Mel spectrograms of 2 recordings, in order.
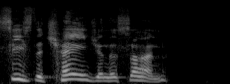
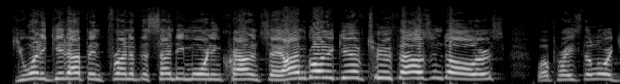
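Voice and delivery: louder, higher mock boast; preaching loud; 7 semitones higher, 10 dB louder than usual. Pastor mocking showy givers, loud. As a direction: ham up the showy donor.

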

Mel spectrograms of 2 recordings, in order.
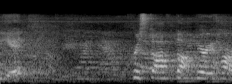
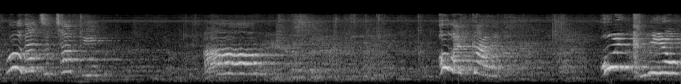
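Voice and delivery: high, bright-eyed little bunny, pleased with itself; tiny bunny voice; 12 semitones higher than usual. Acted. Little bunny Sword answering Kristoff's riddle, squeaky and proud.

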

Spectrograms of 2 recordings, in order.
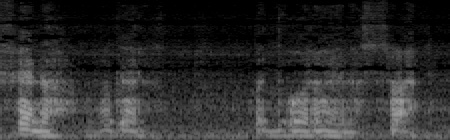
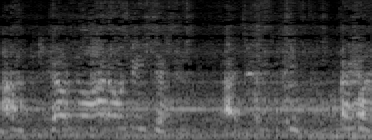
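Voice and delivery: high, frightened protest; panicked refusal. Acted. Patient fending off the woman's root work, panicked.

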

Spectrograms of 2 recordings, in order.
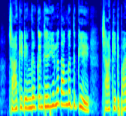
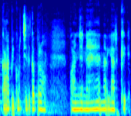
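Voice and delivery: weak and faint; 2 semitones lower, 10 dB quieter than usual. Acted. Sick grandmother answering weakly.

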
